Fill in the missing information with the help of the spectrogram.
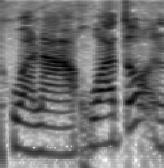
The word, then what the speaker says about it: Guanajuato: Guanajuato.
